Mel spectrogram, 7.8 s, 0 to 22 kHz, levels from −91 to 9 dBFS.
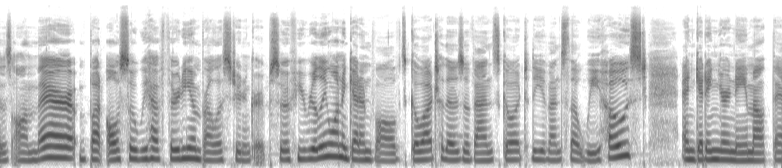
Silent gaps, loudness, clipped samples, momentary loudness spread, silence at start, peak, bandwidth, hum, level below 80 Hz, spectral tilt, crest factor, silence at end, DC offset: none; -26 LUFS; under 0.1%; 8 LU; 0 s; -10 dBFS; 16.5 kHz; none; -72 dBFS; -3 dB/octave; 18 dB; 0 s; under 0.1%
